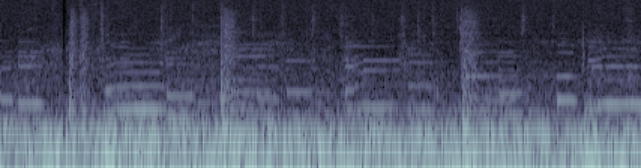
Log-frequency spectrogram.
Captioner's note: none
